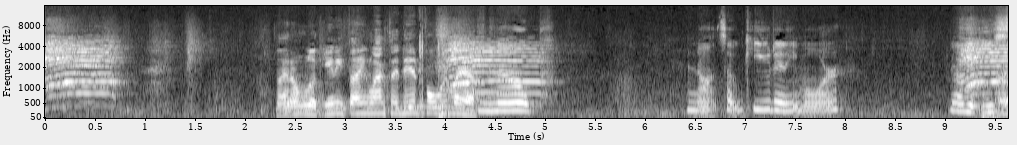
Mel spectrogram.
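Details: Shearing day for Angora goats: tremulous, harmonic-rich bleats come in two clusters separated by quieter pauses, with human voices heard alongside the animals.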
